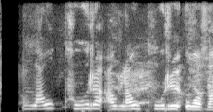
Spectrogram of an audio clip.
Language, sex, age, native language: Icelandic, male, 10, Icelandic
